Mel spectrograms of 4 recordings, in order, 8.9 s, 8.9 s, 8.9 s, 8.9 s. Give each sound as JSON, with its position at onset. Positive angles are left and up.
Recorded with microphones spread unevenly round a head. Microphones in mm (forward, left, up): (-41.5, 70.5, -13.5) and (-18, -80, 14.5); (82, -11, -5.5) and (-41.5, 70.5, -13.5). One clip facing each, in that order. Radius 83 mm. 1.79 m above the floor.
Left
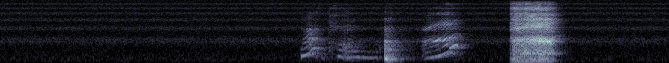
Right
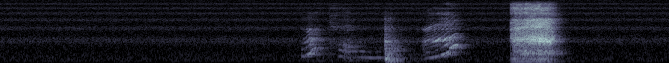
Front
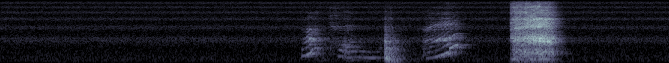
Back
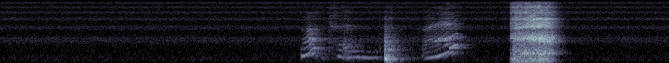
{"t": 4.0, "sound": "a child speaking", "azimuth_deg": 120, "distance_m": 3.0}
{"t": 6.8, "sound": "breathing", "azimuth_deg": 165, "distance_m": 0.9}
